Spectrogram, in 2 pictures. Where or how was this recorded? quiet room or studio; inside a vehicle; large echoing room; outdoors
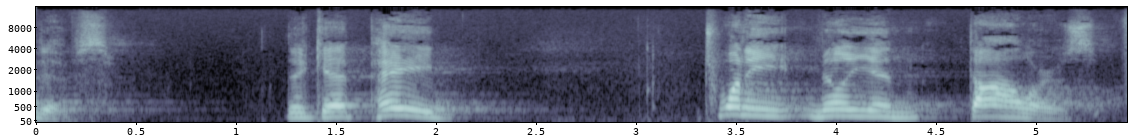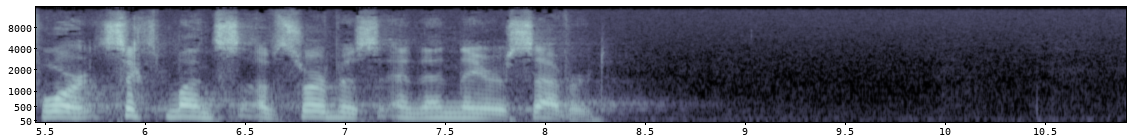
large echoing room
